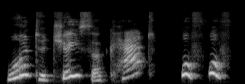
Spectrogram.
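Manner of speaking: high, yappy dog talk; barking dog voice. Acted. Dog invites spider to chase a cat, high barking voice. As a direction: ask like an eager dog, ending in woofs. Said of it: "barked the dog".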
